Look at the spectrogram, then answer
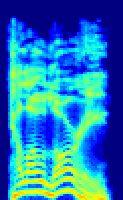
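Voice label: "hello", male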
